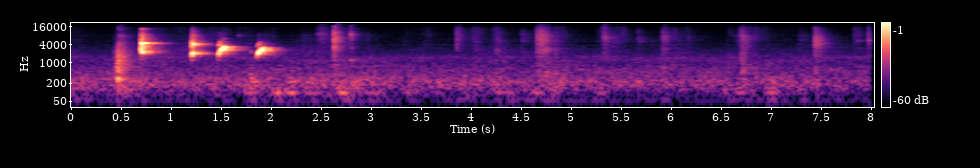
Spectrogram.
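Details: Caged tame Java sparrow calling out as its owner stands to leave: four loud descending chirps in quick succession, then scattered soft clicks and faint ticking notes in a quiet indoor room.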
